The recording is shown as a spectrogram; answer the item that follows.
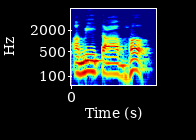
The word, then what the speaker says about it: अमिताभः: That is the right pronunciation, Amitabha. So in Sanskrit it is ba. So visarg, you have to make the sound of the visarg.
